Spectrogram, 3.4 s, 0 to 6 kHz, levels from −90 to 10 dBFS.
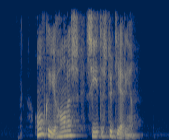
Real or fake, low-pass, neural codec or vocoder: real; 5.4 kHz; none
